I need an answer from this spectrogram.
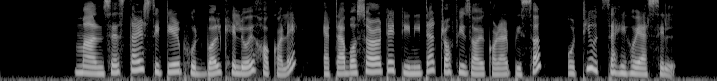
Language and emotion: Assamese, happy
